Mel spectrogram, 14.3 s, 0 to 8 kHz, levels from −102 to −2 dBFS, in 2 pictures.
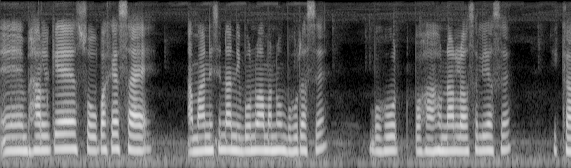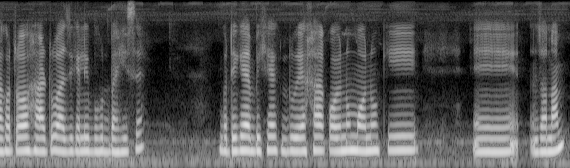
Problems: constant background noise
